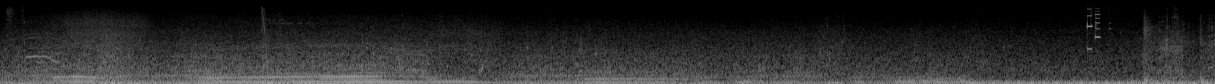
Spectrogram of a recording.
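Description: A motorboat engine roars and revs, rising and falling in pitch.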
